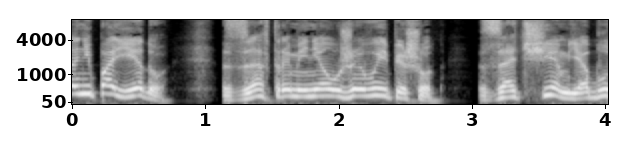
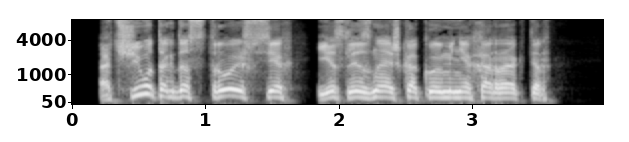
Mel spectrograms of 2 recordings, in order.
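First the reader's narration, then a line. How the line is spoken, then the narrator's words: Snorting. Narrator (Russian): Я хмыкнул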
